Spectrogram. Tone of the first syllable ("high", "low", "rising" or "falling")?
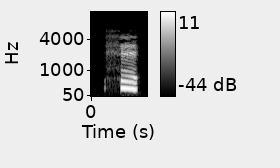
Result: low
